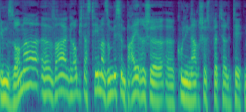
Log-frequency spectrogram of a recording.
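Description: Speaking at a moderate pace, the man keeps a medium pitch that varies in an ordinary way. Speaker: podcast host. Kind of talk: casual chat. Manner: halting, many filler sounds.

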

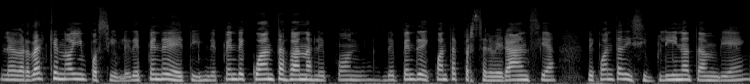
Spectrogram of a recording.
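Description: A woman speaks at a fairly high pitch in a plain, everyday voice. The background is quiet. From Peru, Lima. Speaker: doctoral student and nutritionist. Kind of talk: radio interview. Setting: studio.

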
